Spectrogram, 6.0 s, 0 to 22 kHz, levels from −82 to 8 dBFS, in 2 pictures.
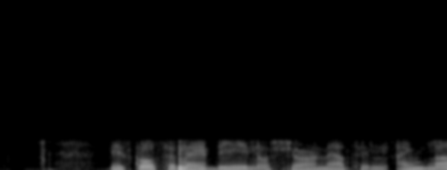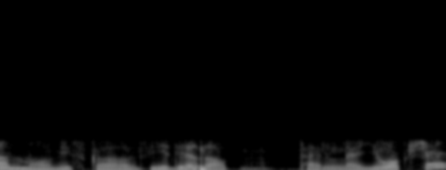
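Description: It's a speech recording carried through the GSM full-rate codec the whole way, and it's plainly audible: everything above 4 kHz is gone, and the voice has that buzzy, gravelly edge from the coarse pulse excitation, which fits the 13 kbps full-rate codec. On top of that there are GSM bit errors from 1.09 to 1.36 s and again from 4.26 to 4.37 s. Corrupted filter, pitch or gain values reach the decoder, so those stretches break into squawks, pops and gargling as the spectrum and level jump from frame to frame.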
